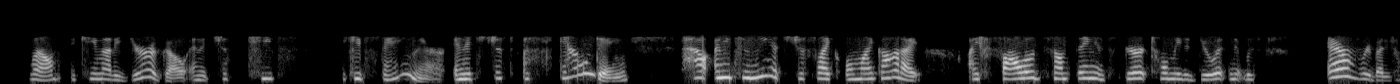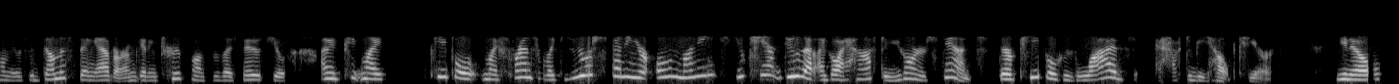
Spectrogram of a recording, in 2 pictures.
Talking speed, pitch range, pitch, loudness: 215 wpm, 220-300 Hz, 255 Hz, -23 LUFS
